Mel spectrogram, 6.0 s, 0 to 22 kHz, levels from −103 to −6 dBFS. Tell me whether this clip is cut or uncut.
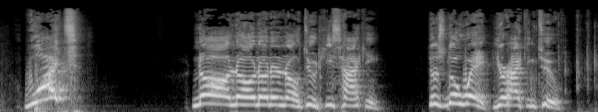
uncut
